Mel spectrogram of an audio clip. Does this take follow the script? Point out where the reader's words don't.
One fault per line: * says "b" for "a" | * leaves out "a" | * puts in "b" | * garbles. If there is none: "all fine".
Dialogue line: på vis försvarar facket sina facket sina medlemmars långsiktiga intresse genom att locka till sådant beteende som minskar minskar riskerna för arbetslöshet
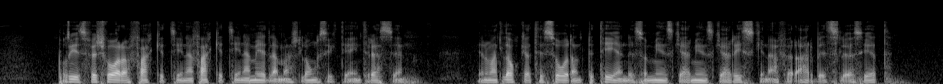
all fine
